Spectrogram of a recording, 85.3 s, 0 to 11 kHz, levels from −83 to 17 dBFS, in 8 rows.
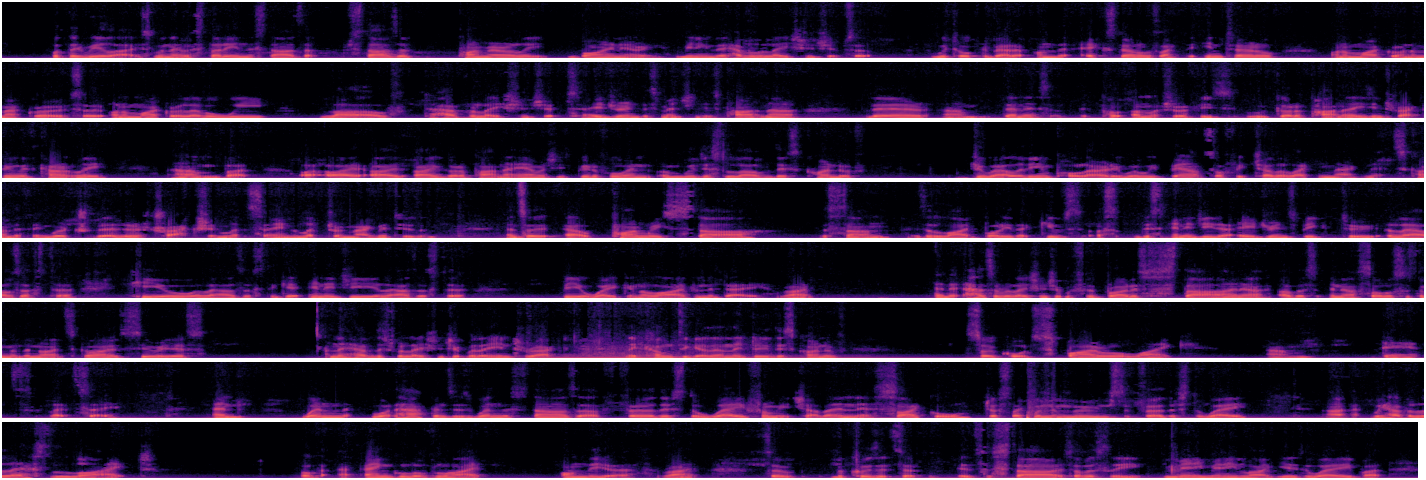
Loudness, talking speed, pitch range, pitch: -24 LUFS, 175 wpm, 105-120 Hz, 110 Hz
